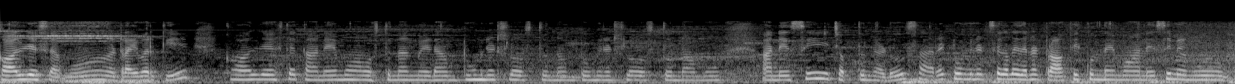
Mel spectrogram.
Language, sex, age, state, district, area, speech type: Telugu, female, 18-30, Telangana, Nalgonda, urban, spontaneous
